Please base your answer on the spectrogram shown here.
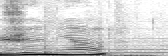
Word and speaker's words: génial: Bon, le premier est génial masculin, génial féminin. C'est la même prononciation.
